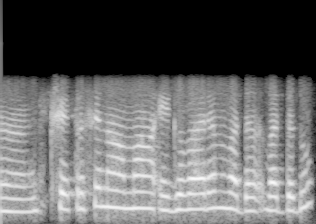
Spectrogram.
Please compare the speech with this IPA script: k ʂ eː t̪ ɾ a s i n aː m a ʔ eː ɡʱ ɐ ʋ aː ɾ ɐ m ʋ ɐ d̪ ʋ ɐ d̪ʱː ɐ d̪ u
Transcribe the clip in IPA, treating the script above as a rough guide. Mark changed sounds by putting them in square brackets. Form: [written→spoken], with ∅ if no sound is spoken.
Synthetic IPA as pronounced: k ʂ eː t̪ ɾ [a→ɐ] s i n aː m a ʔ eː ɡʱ ɐ ʋ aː ɾ ɐ m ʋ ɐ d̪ ʋ ɐ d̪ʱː ɐ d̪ u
